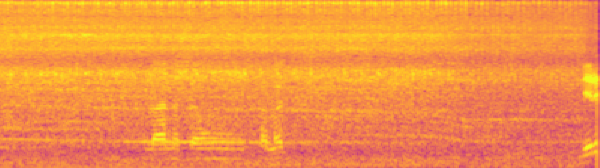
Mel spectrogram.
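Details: Chevrolet Spark small four-cylinder after spark plug replacement and throttle body cleaning for a misfire: steady even idle, smooth low hum, no stumbles or skips; running cleanly.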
